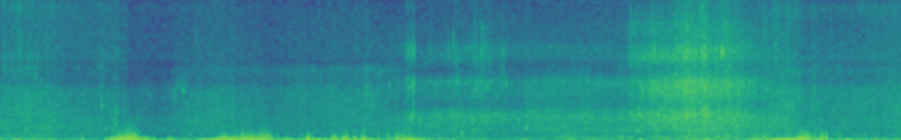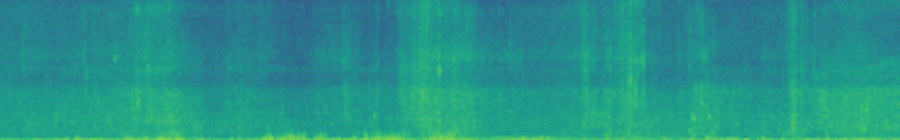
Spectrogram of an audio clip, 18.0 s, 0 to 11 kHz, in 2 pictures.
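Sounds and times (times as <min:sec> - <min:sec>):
wind buffeting microphone: 0:00.0 - 0:18.0
small waves washing: 0:03.7 - 0:18.0.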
